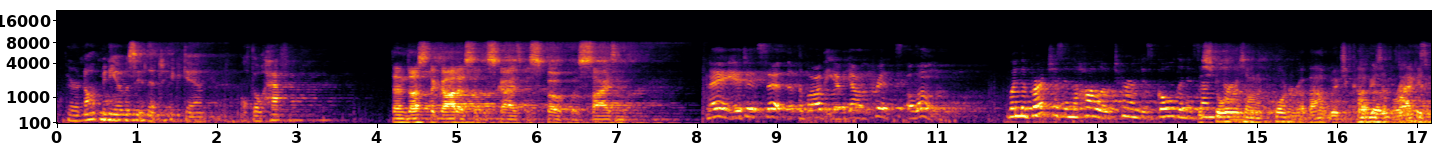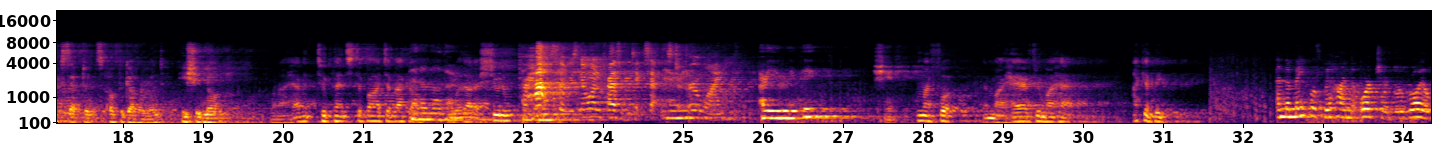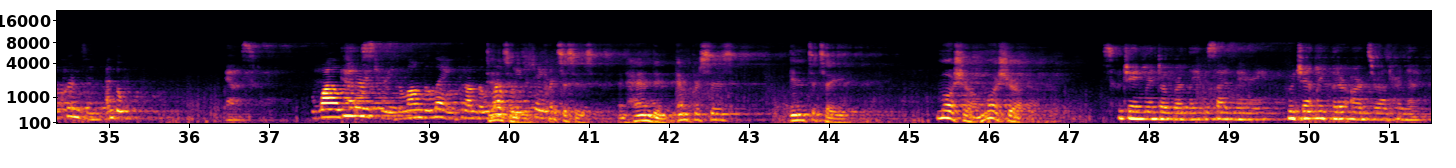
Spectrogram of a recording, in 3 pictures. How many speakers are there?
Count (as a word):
nine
